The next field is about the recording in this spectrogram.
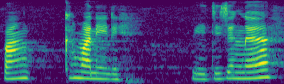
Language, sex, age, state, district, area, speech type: Bodo, female, 45-60, Assam, Chirang, rural, spontaneous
